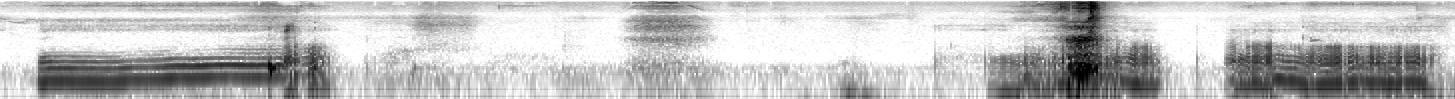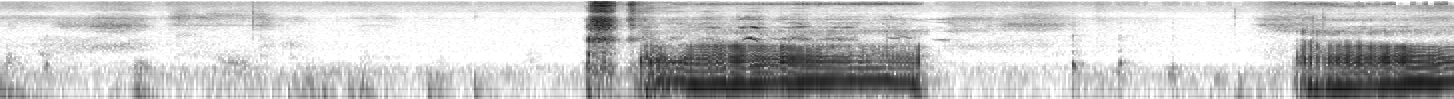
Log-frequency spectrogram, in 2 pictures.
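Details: Pug Ruby asleep and relaxed in the owner's arms with her long tongue out, snoring: squeaky, whistling snorts and nasal snores in irregular bursts with quiet gaps.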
